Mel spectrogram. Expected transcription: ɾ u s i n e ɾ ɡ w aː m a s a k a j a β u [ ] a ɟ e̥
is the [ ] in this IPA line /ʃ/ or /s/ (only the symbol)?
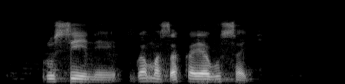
s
